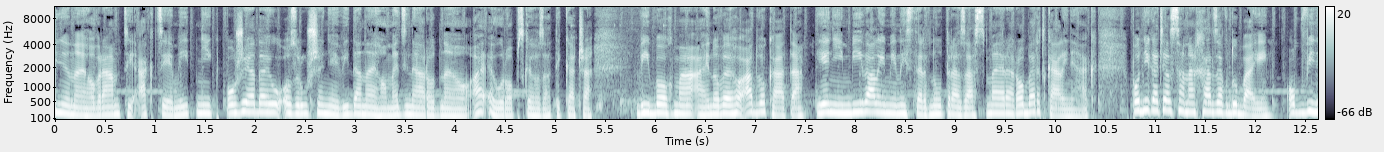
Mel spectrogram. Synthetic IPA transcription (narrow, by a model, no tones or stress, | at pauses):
ɲɛnɛːɦɔʋɾaːmt͡siʔakt͡siɛmiːt̪ɲiːkpɔʒɪad̪ajuːʔɔzɾuʃɛɲɪɛʋid̪anɛːɦɔmɛd͡zinaːɾɔd̪nɛːɦɔʔajʔɛʊɾɔːpskɛɦɔzat̪ikat͡ʃa | ʋiːbɔɣmaːʔajnɔʋɛːɦɔʔad̪ʋɔkaːt̪ajɛɲiːmbiːʋaliːminist̪ɛɾʋnuːt̪ɾazasmɛɾɾɔbɛɾt̪kaliɲa̰ːkpɔd̪ɲikacɛʎsanaxaːd͡zavd̪ubajiʔɔbʋiɲ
